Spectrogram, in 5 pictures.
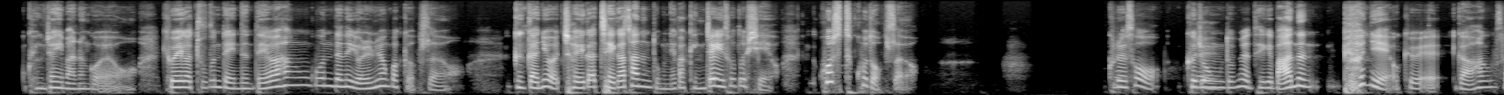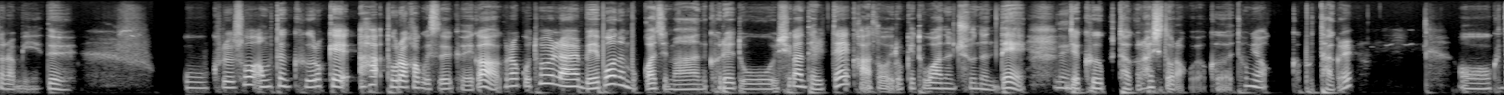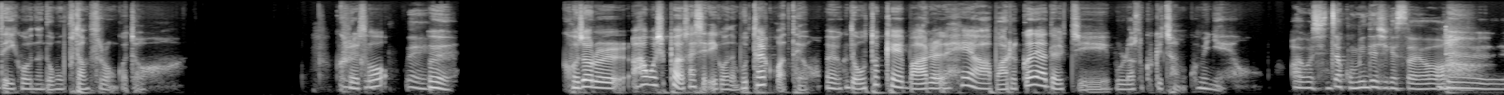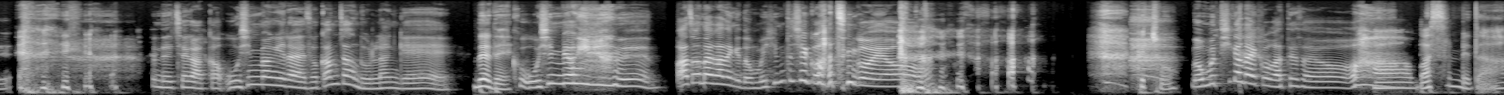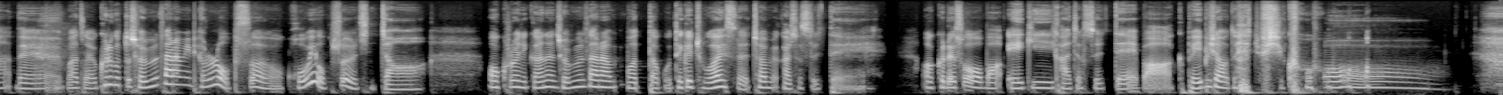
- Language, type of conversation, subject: Korean, advice, 과도한 요청을 정중히 거절하려면 어떻게 말하고 어떤 태도를 취하는 것이 좋을까요?
- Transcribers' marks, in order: other background noise; tapping; laughing while speaking: "편이에요"; bird; laugh; laughing while speaking: "오십 명이면은"; laughing while speaking: "힘드실 것 같은 거예요"; laugh; laugh; in English: "베이비 샤워도"; laughing while speaking: "해 주시고"; laugh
